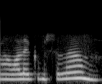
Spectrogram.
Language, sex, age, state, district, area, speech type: Kashmiri, female, 30-45, Jammu and Kashmir, Baramulla, rural, conversation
